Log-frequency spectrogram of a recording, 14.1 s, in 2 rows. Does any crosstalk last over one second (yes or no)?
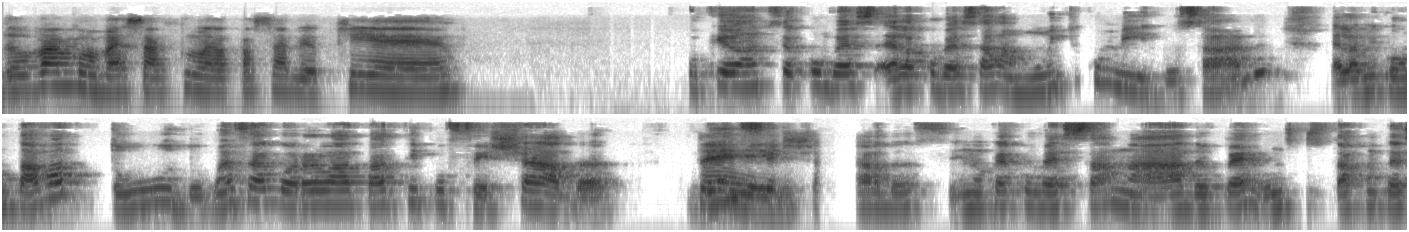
no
